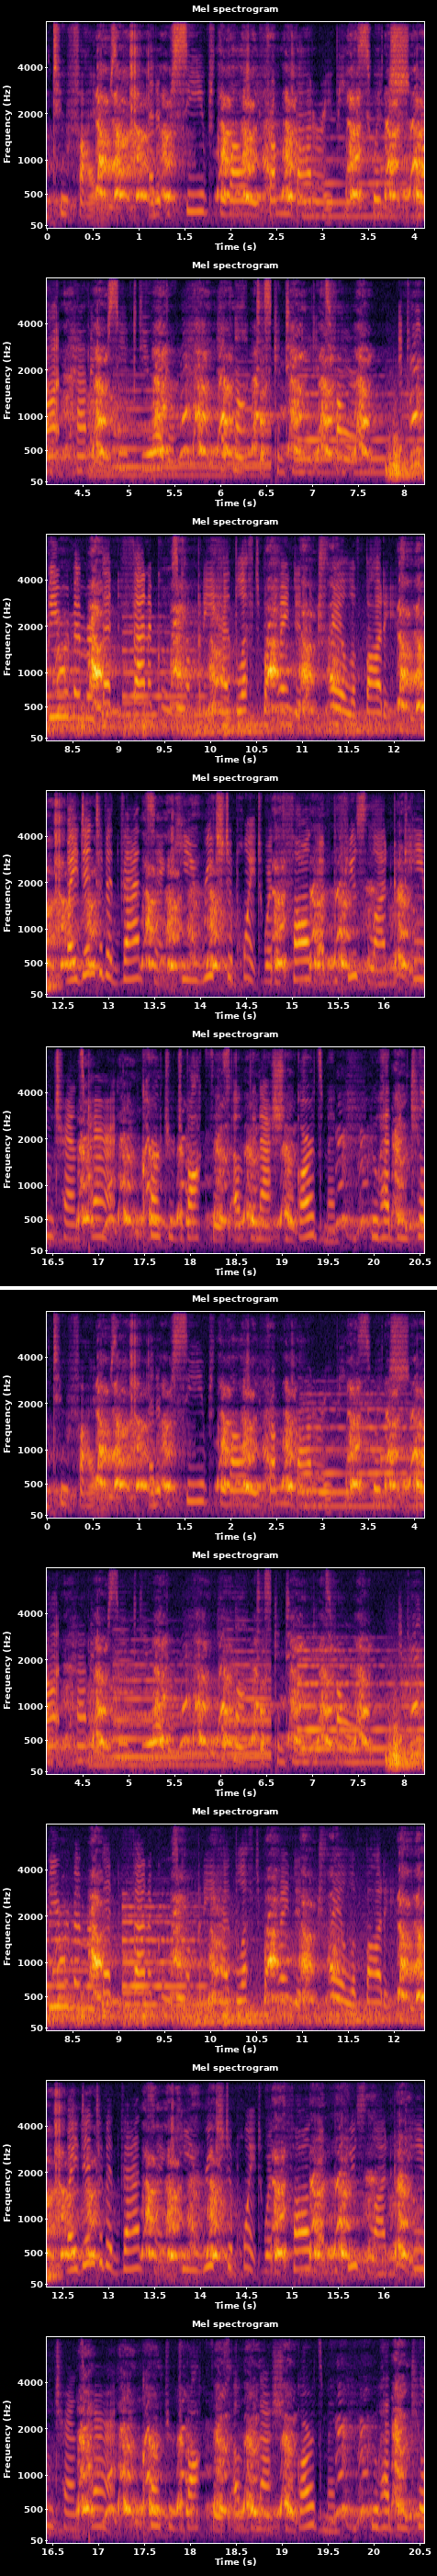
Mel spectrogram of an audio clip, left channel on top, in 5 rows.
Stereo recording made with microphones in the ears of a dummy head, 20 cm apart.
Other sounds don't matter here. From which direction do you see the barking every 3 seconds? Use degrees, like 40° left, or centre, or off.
50° left, 50° left, 40° left, 20° left, 10° left, 10° right, 20° right.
